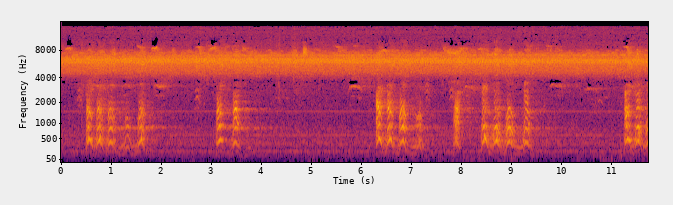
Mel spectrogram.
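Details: Playful barking from the puppy Yufie as it romps with a buck, short rising-falling yaps grouped in bursts of two to five, about a dozen bursts a minute, against continuous high-pitched insect buzzing.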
